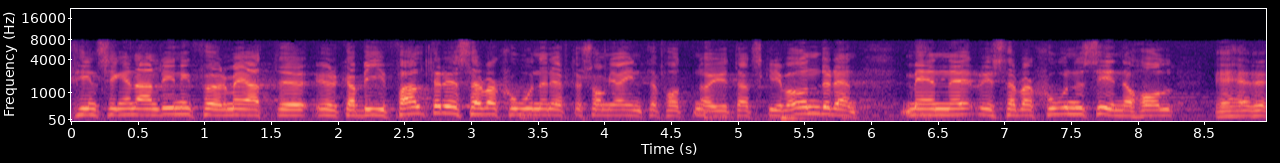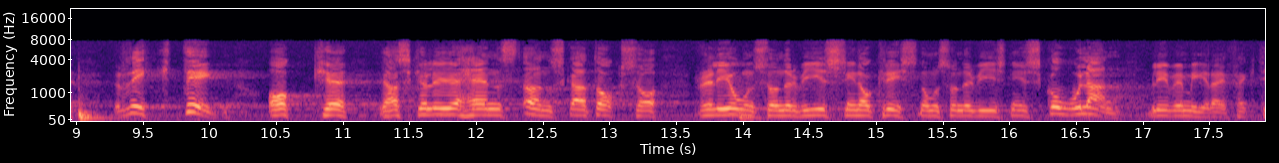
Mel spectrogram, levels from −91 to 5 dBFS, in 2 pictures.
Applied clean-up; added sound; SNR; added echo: none; none; none; none.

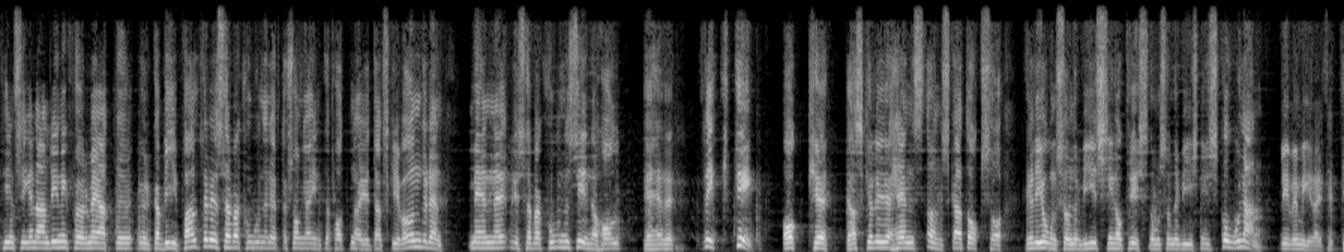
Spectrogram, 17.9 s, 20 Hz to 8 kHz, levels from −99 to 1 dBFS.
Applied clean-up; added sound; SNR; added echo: neural mask model DeepFilterNet 3.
